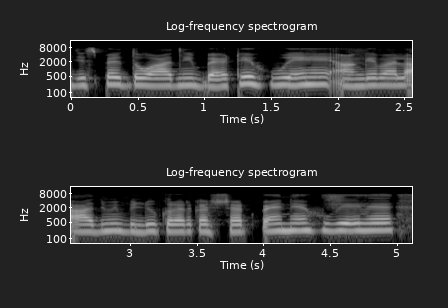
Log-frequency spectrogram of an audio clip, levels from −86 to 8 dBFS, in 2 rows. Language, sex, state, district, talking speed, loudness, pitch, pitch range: Hindi, female, Uttar Pradesh, Gorakhpur, 185 wpm, -29 LUFS, 210 Hz, 200-225 Hz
